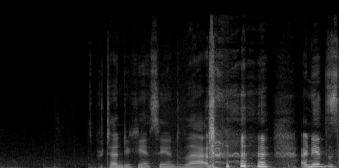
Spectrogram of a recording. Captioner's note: laughs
